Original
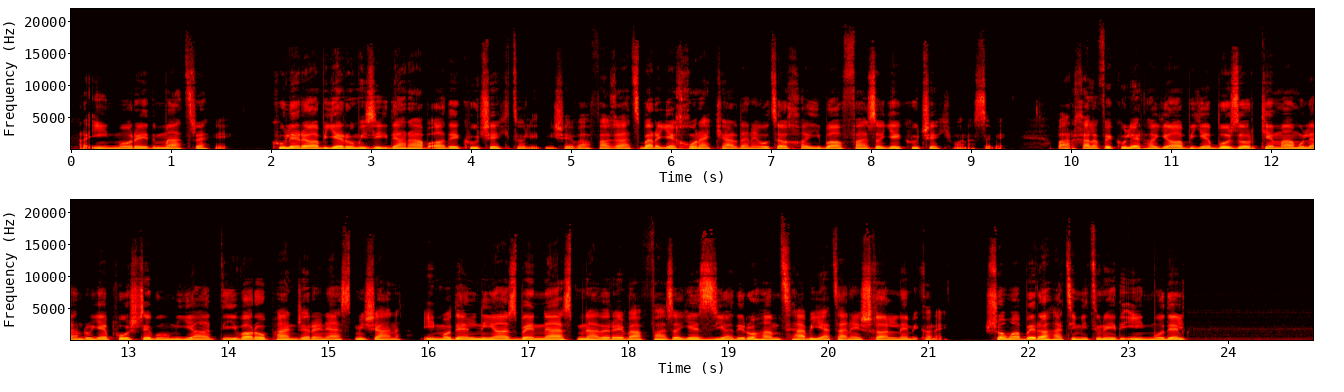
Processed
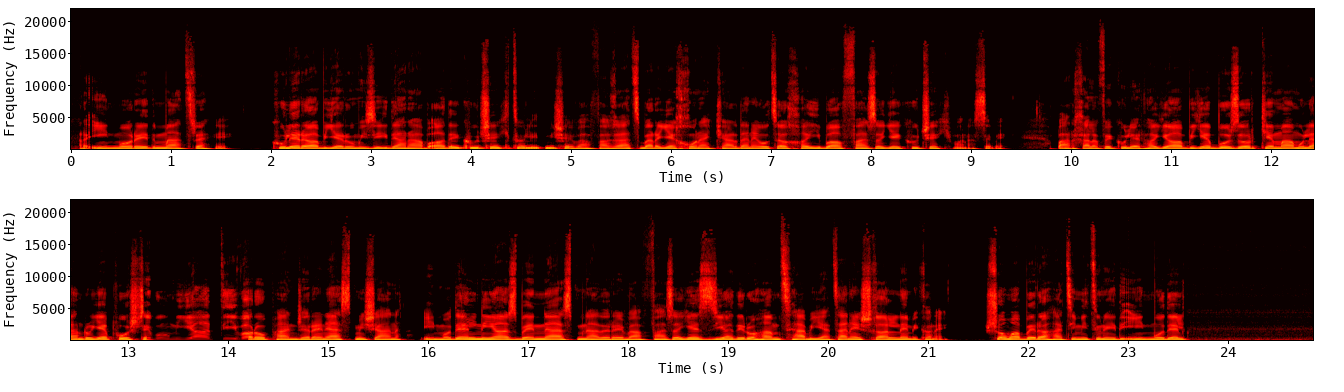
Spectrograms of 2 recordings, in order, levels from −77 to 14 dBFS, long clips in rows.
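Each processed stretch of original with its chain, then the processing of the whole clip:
3.80–4.98 s: high-pass 84 Hz + small resonant body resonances 250/510/1300 Hz, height 17 dB, ringing for 25 ms
13.18–14.21 s: high-pass 1.5 kHz + treble shelf 5.2 kHz +4 dB
whole clip: peaking EQ 82 Hz +13 dB 0.58 oct; peak limiter -17 dBFS; high-pass 63 Hz

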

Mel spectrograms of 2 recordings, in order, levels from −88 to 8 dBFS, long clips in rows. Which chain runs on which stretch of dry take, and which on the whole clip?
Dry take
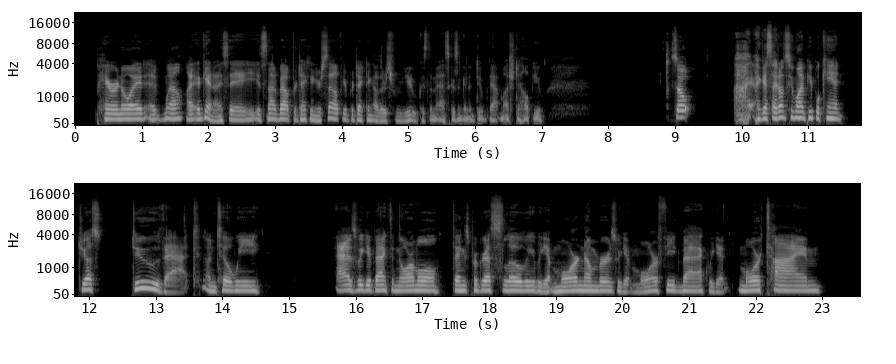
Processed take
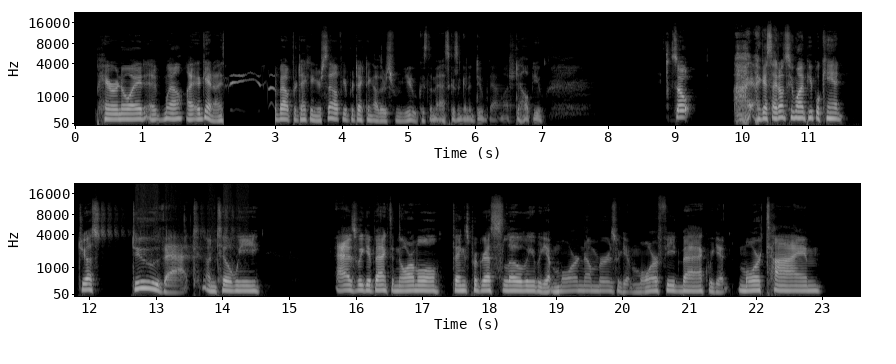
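2.22–3.00 s: formants replaced by sine waves + ladder high-pass 1.5 kHz, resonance 75%
6.18–6.60 s: compression 2.5:1, threshold -43 dBFS + feedback comb 100 Hz, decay 0.61 s, mix 70%
12.07–14.40 s: short-mantissa float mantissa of 4-bit + feedback echo behind a high-pass 100 ms, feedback 56%, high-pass 2 kHz, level -12.5 dB
15.78–16.45 s: low-pass 10 kHz + treble shelf 2.5 kHz +4 dB + short-mantissa float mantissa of 6-bit
19.04–20.34 s: compression 10:1, threshold -36 dBFS + treble shelf 8.4 kHz +2.5 dB
whole clip: none

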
